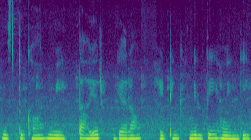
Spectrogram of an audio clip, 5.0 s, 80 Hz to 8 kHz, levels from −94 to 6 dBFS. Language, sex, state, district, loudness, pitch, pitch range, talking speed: Hindi, female, Punjab, Fazilka, -13 LUFS, 195 Hz, 190-200 Hz, 95 wpm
